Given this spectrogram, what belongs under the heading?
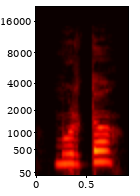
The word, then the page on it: murto: Apatani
